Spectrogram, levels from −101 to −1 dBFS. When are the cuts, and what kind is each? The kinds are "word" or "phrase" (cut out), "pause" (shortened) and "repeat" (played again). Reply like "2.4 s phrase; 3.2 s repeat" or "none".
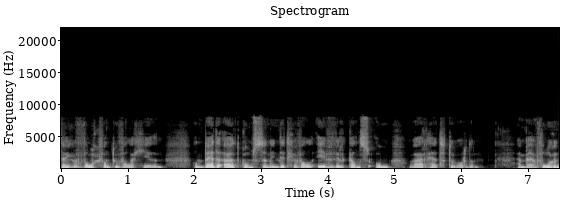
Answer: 3.1 s word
